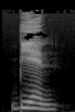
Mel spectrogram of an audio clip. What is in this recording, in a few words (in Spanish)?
"bien", spanish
